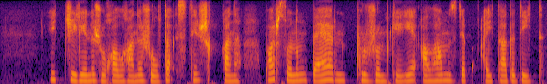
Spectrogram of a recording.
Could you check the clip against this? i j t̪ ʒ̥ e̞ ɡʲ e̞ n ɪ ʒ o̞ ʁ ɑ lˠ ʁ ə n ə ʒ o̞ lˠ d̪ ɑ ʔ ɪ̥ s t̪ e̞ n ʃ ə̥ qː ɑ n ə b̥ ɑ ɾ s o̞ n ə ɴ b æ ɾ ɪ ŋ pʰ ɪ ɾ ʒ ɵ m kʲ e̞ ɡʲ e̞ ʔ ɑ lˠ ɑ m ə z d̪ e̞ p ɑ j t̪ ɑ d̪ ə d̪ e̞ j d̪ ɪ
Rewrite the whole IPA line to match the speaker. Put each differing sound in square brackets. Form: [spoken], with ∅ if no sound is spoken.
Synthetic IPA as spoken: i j t̪ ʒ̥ e̞ ɡʲ e̞ n ɪ ʒ o̞ ʁ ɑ lˠ ʁ [ɑ] n ə ʒ o̞ lˠ d̪ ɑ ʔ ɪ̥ s t̪ e̞ n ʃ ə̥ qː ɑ n ə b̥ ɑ ɾ s o̞ n ə ɴ b æ ɾ ɪ [n] pʰ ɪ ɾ ʒ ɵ m kʲ e̞ ɡʲ e̞ ʔ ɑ lˠ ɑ m ə z d̪ e̞ p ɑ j t̪ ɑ d̪ ə d̪ e̞ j d̪ ɪ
